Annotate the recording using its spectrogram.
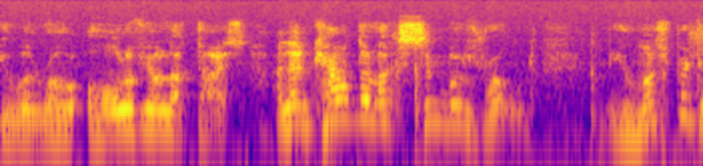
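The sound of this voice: An unforced reading voice carries the passage.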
